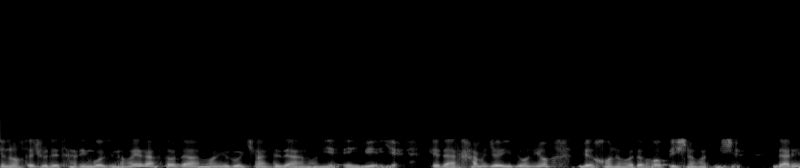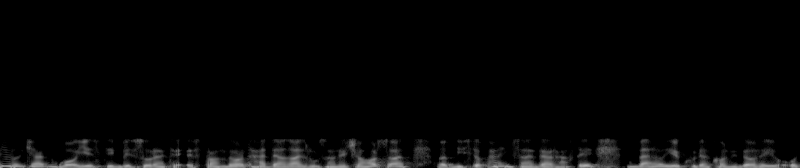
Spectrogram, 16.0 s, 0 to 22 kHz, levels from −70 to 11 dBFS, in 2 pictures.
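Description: The whole clip has gone through a Codec 2 vocoder, and it's heavily damaged. Only pitch, voicing, energy and a rough spectral envelope survive, so the speech comes back rebuilt from sine waves, robotic and buzzy, with nothing above 3.8 kHz. That fits the 3.2 kbit/s mode.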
